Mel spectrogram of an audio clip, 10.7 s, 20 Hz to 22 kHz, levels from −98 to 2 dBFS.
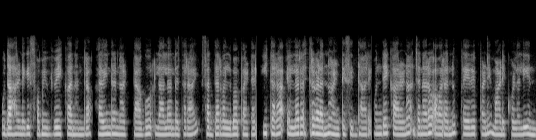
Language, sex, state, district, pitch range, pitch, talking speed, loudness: Kannada, female, Karnataka, Mysore, 185-195 Hz, 190 Hz, 135 wpm, -23 LUFS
